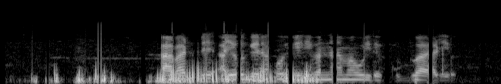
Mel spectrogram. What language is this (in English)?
Ganda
